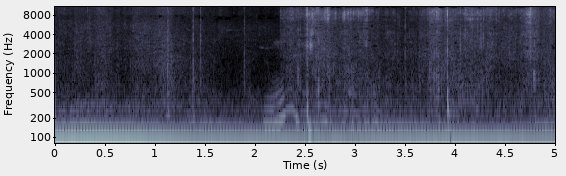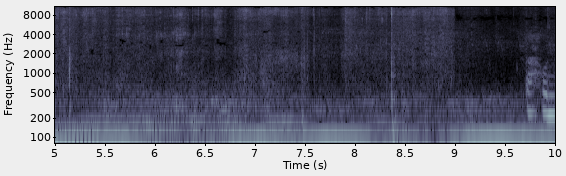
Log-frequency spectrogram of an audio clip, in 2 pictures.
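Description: Close-up rustling of wild garlic (ramsons) leaves, with several sharp snaps as stems are picked by hand, over a low steady hum that shifts in pitch about halfway through.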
